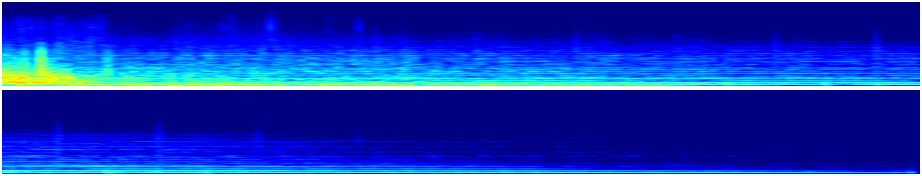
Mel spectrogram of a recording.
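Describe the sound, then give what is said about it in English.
Ammunition cooking off inside burning homes, captured on video by Martin Espinoza of the Press Democrat: a loud burst at the start, then scattered sharp pops at irregular intervals over a steady, low, humming roar that slowly fades. No one speaks. “And in the background of all this chaos, there's ammunition cooking off inside homes as they burn, captured on video by Martin Espinoza of the Press Democrat.”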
